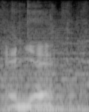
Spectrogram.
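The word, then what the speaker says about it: Ñ: Then if we have N and Nya, it's hard to explain how to pronounce the letter on its own, but something like Enye. Oh, Enye. Gotcha. With a nasal emphasis.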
